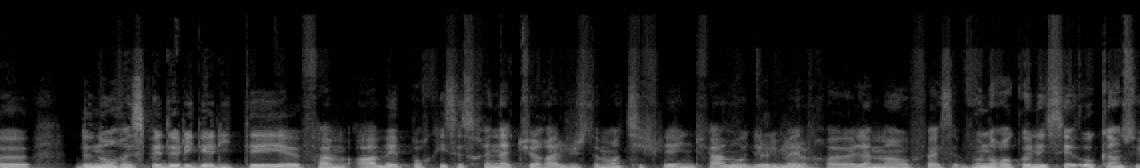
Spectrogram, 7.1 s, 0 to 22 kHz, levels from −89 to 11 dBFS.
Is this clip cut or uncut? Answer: uncut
